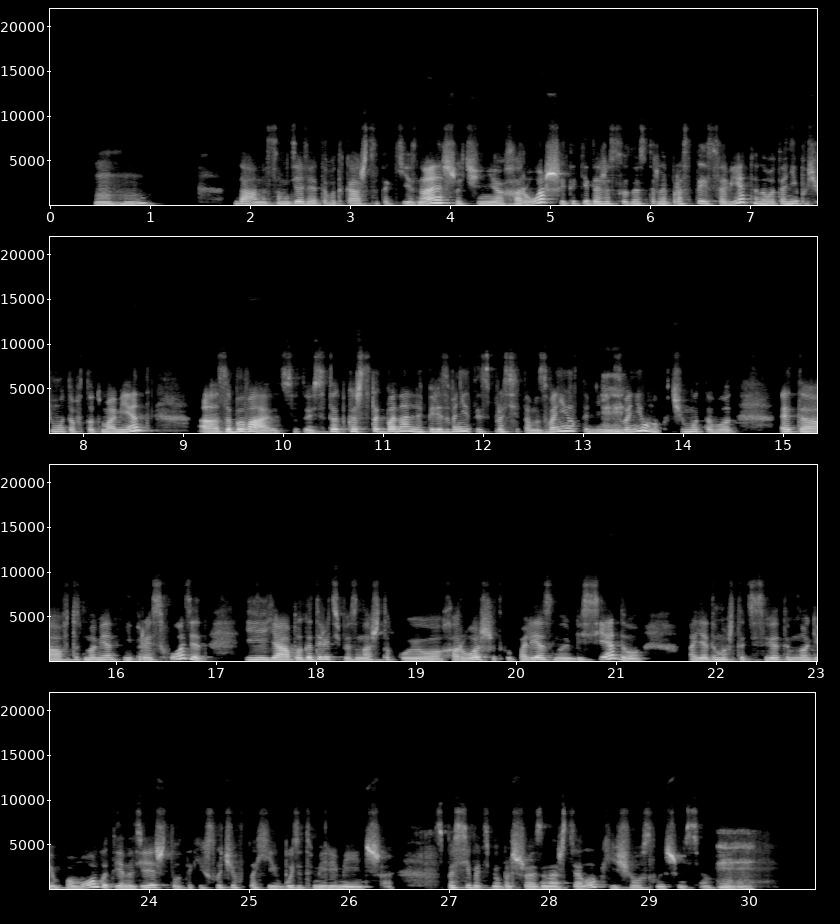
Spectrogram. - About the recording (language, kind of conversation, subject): Russian, podcast, Какие привычки помогают повысить безопасность в интернете?
- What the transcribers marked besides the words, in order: none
